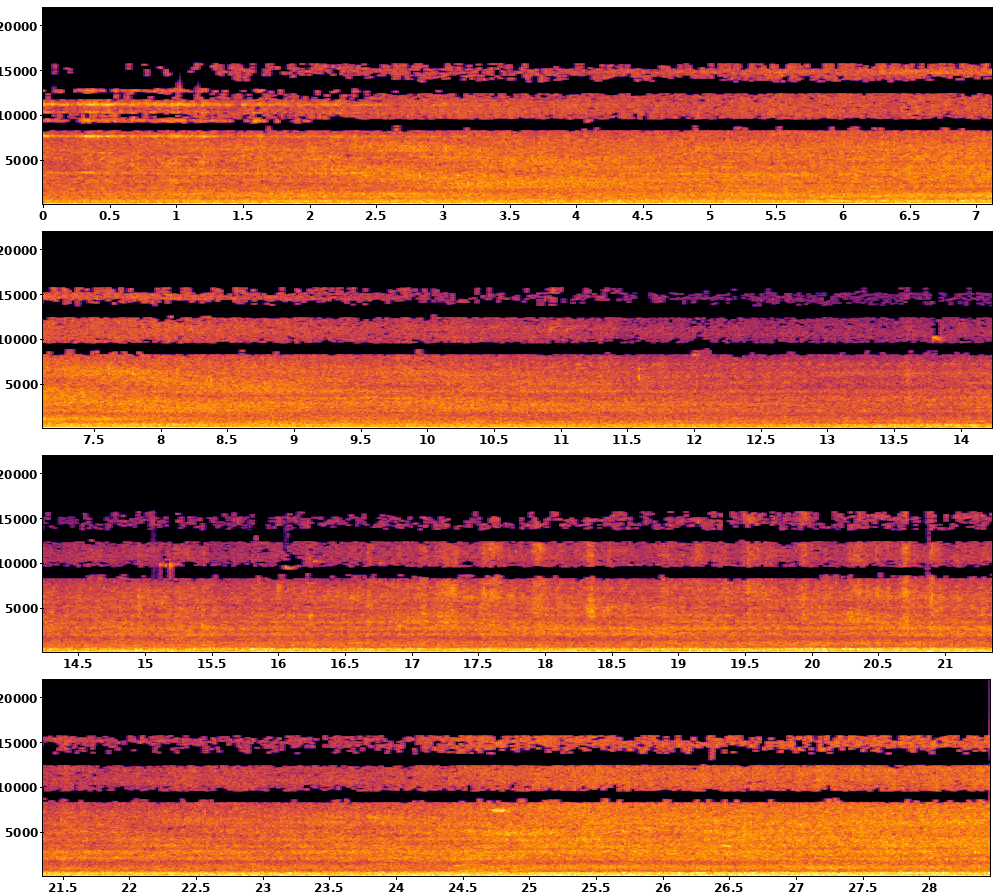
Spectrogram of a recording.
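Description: Diesel-hauled passenger train pulling out of the station and passing close by. A low locomotive rumble builds to its loudest a few seconds in and fades after about twelve seconds, then the coaches keep rolling past steadily.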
